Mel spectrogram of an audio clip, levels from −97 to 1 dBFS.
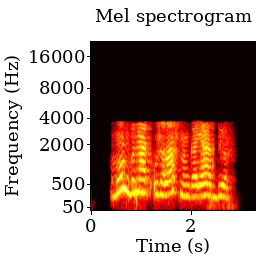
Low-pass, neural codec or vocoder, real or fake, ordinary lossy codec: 3.6 kHz; vocoder, 24 kHz, 100 mel bands, Vocos; fake; AAC, 16 kbps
